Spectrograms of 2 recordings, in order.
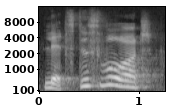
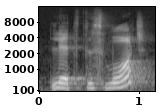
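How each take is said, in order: First: "Letztes Wort" as a statement, falling on "Wort"; firm answer. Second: "Letztes Wort" as a question, rising at the end. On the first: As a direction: settle it, dropping the pitch on "Wort". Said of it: "antwortete der Besitzer". („Letztes Wort“ als feste Antwort, am Ende fallend) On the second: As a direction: let "Wort" lift into a question. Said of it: "fragte Olaf". („Letztes Wort“ fragend, am Ende steigend) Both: A narrator's reading.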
